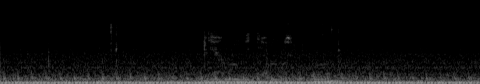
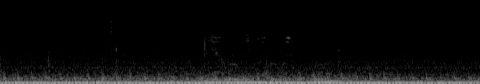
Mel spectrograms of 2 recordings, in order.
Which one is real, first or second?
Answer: first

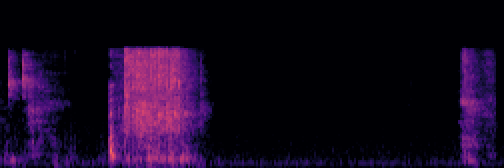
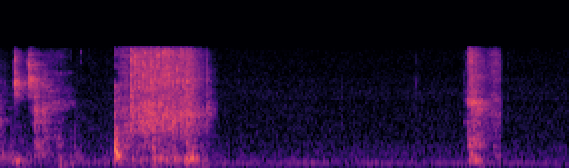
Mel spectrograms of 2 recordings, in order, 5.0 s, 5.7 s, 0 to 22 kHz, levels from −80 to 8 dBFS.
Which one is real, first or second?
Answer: second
